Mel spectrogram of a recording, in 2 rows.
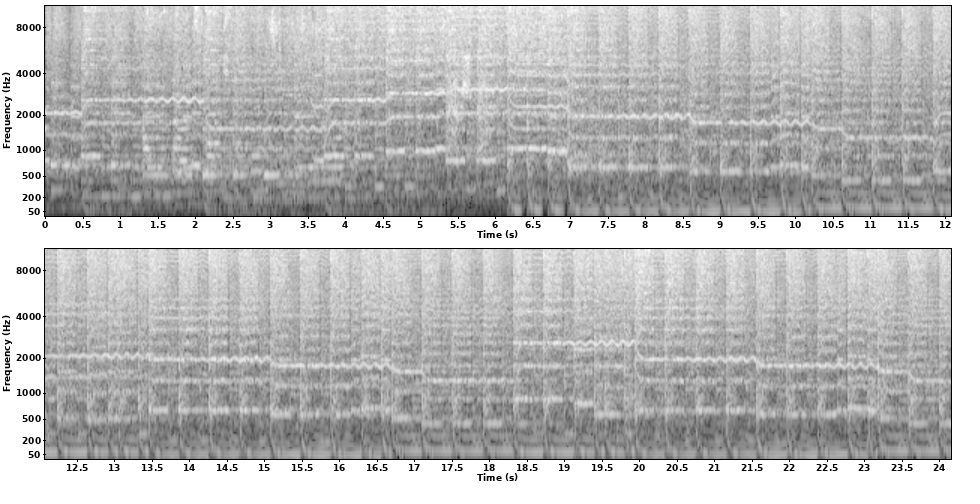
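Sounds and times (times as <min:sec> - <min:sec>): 
hardstyle music: 0:00.0 - 0:24.1.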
